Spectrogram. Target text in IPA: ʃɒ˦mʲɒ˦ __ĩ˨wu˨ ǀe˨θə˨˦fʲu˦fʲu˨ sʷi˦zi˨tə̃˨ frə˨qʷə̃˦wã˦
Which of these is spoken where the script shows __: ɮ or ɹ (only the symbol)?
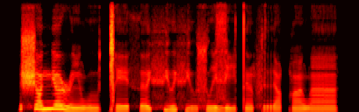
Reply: ɹ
